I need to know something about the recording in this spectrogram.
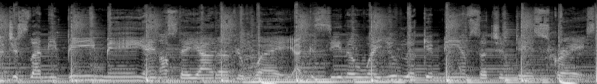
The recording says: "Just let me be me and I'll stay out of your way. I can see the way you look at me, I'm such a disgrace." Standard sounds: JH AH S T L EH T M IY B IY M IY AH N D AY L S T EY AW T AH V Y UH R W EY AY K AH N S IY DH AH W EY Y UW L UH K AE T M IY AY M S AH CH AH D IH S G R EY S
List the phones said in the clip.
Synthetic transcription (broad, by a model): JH AH S T L EH T M IY B IY M IY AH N AY L S T EY AW T AH V Y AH R W EY AY K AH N S IY DH AH W EY Y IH L UH K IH T M IY AY M S AH CH AH D IH S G R EY S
